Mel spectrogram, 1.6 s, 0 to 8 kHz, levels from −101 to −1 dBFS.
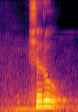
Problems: constant background noise, background conversations at intervals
